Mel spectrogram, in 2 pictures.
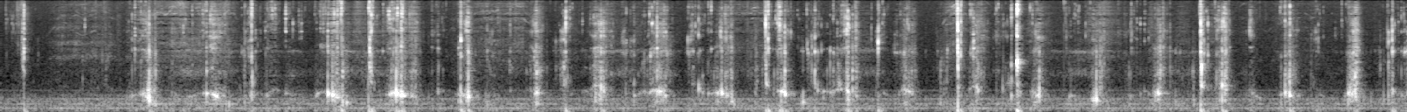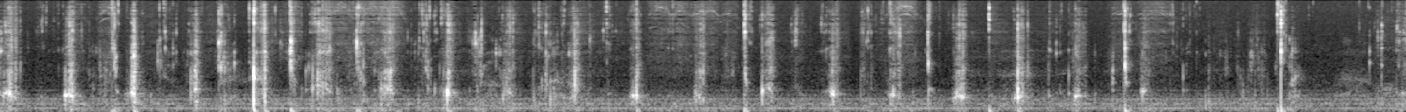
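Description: Close-miked chewing of crunchy raw seafood: irregular crisp crunches, a few a second, as firm, cartilage-like flesh is bitten and ground between the teeth, easing briefly near the end.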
